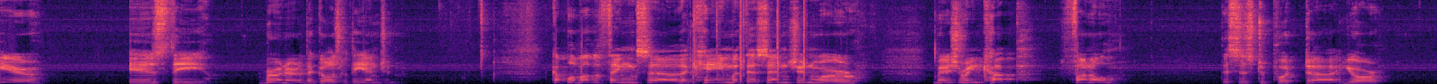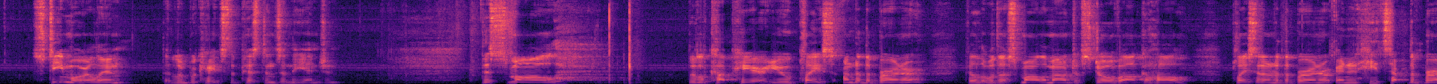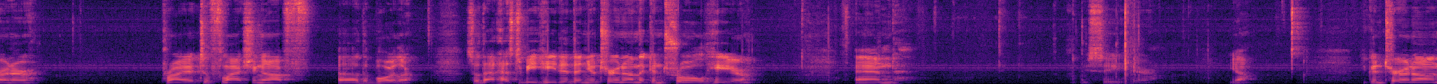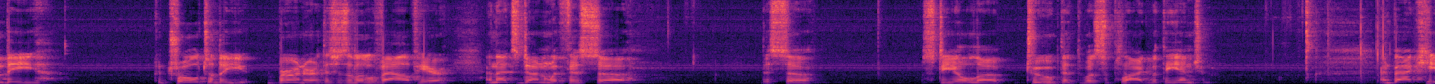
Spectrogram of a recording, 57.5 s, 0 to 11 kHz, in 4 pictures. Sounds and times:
Speech: 0.0 - 0.6, 1.3 - 4.1, 5.5 - 8.7, 9.4 - 11.3, 12.2 - 14.0, 14.7 - 17.8, 19.2 - 20.2, 21.2 - 29.2, 30.4 - 36.4, 37.3 - 38.0, 39.4 - 40.4, 41.0 - 41.4, 42.4 - 43.9, 44.6 - 49.7, 50.7 - 51.4, 52.3 - 55.3, 56.9 - 57.4.

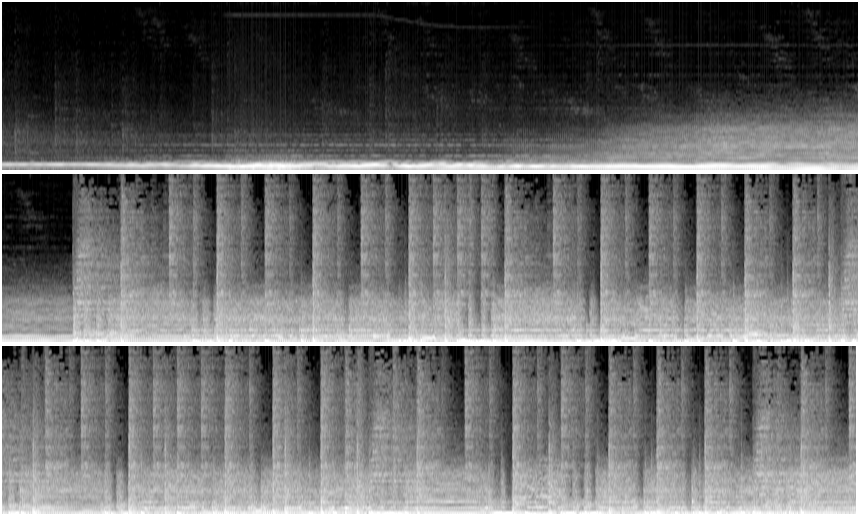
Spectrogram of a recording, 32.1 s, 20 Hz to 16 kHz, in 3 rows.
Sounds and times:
Heavy metal: 0.0 - 32.0.

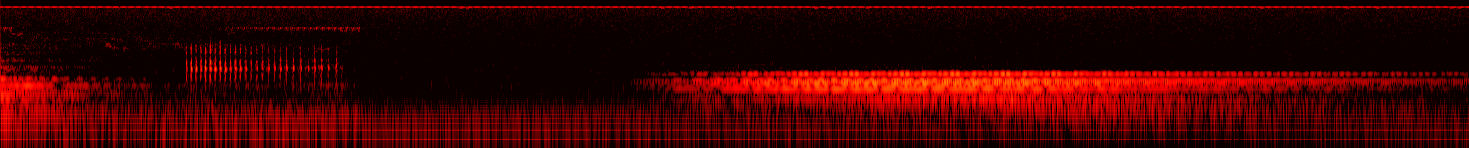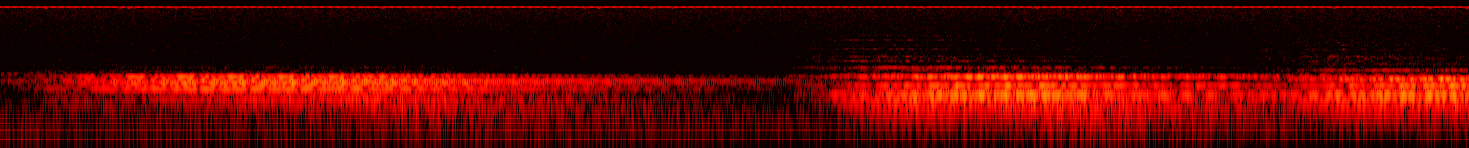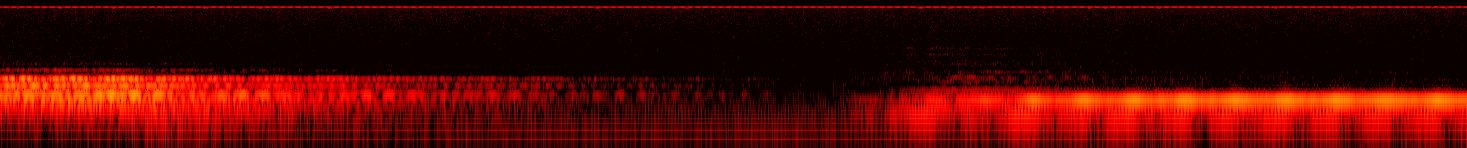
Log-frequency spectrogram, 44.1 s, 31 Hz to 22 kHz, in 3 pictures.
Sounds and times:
Music: 0.0 - 1.6, 6.4 - 36.6, 37.8 - 44.0.

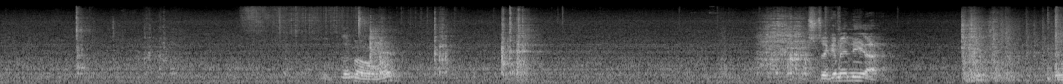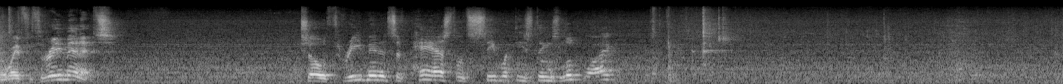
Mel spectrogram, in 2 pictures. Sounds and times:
Sizzle: 0.6 - 7.7, 17.2 - 21.2.

